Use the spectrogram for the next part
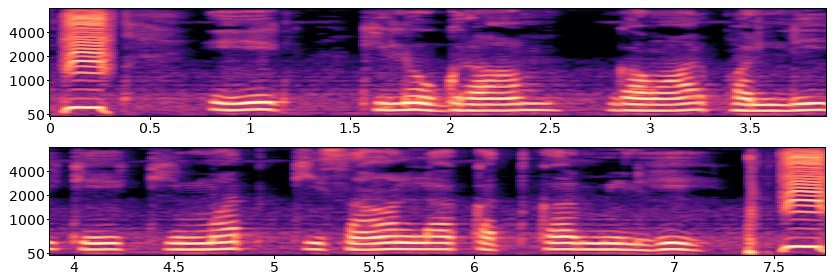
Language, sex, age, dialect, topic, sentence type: Chhattisgarhi, female, 31-35, Western/Budati/Khatahi, agriculture, question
